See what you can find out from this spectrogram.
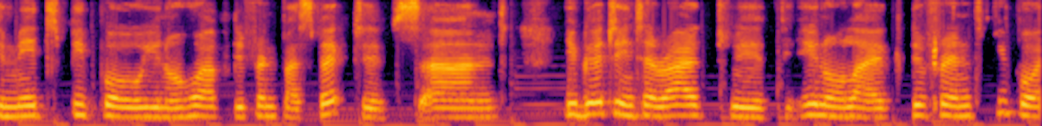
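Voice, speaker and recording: Smooth-voiced woman hosting a chat. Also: medium pitch, no room sound. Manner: friendly, chatty, many fillers like "you know". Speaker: host. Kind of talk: casual interview talk.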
